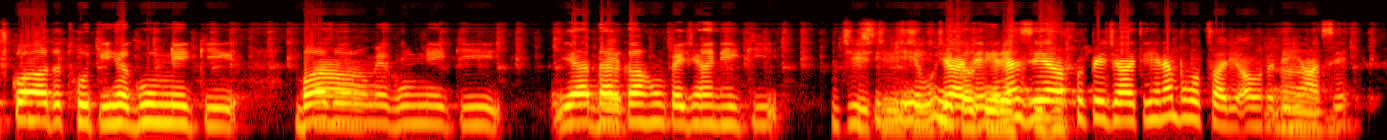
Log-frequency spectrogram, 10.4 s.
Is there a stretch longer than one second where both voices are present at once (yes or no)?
yes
